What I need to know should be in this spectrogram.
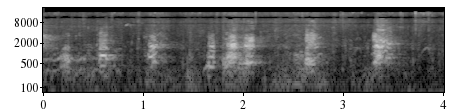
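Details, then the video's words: Dogs fighting over food while being fed: a brief flurry of rough, clipped snarls and growling barks, uneven in spacing, each one a short raspy burst. "Feed Poor Dog and They Do fight"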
